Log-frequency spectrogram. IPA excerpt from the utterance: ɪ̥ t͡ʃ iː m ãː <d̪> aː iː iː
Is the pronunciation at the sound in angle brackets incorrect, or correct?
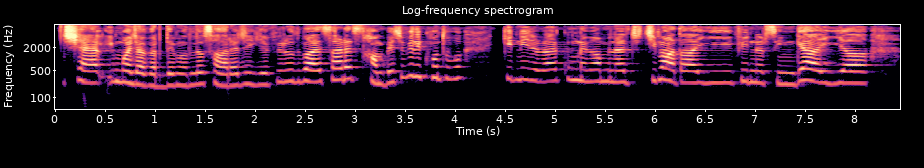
incorrect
